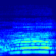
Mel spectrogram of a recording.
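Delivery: high, loud strained grunt; pained grunt as the baby arrives; labour grunt. Retold or imitated. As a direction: push out a retold labour grunt.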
